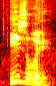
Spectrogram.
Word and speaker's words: Iseli: in just for info Isel is pronounced easily well there we go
